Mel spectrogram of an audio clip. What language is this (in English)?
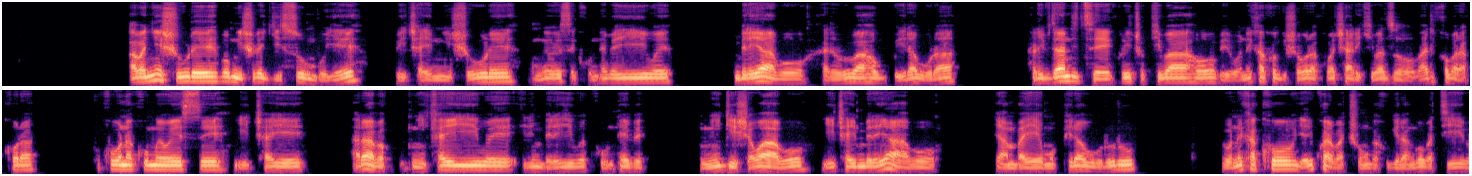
Rundi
